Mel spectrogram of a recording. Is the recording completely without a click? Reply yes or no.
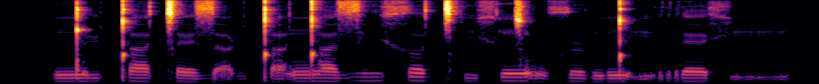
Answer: no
